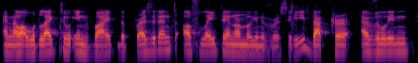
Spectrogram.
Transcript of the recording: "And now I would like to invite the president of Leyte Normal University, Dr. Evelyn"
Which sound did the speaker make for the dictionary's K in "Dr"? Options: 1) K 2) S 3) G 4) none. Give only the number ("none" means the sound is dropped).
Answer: 1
